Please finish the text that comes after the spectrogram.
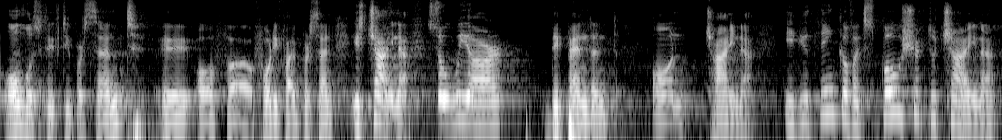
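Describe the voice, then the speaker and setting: A man from Chile talks through a conference panel presentation in a loose, conversational way, stopping often for fillers and restarts. His voice sits in a middle register. It carries a long reverb from a large hall. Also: mid-range voice. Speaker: panel speaker, economist. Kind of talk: conference panel talk with slides.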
